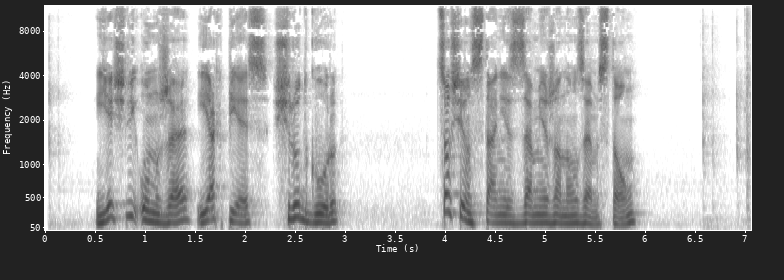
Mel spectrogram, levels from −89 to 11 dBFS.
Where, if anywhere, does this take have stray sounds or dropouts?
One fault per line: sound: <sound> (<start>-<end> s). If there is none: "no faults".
no faults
